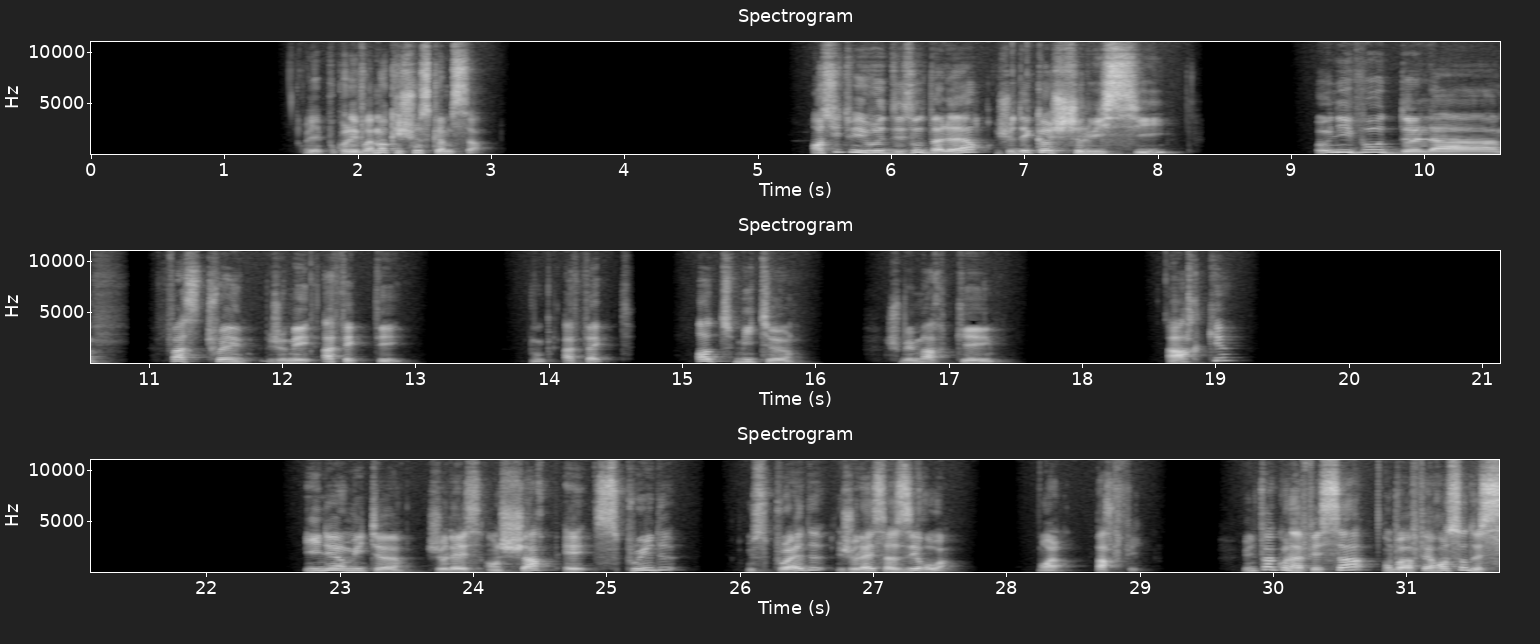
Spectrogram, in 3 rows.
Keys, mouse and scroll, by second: 28.1-31.6 drag.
